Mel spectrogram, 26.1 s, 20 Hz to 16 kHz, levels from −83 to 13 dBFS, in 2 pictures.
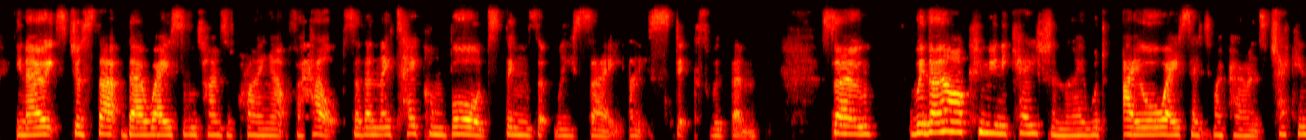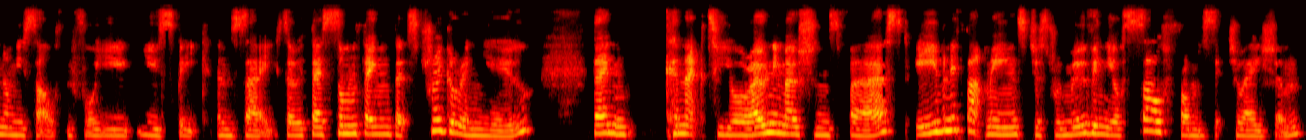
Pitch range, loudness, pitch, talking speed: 170-210 Hz, -24 LUFS, 185 Hz, 170 wpm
